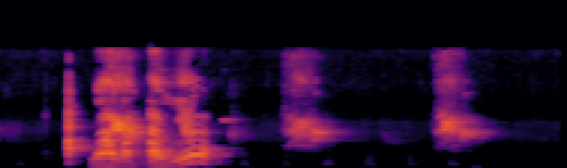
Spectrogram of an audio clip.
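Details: Pet parrot imitating "mummy" and "papa": two clear harmonic syllables, the second rising at the end, then two soft breathy hisses about a second apart.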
